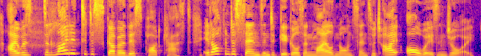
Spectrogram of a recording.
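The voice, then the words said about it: Put-on British accent. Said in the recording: “You have to do it in a British accent. ... I'll try. ... That sounds like Mary Poppins.”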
